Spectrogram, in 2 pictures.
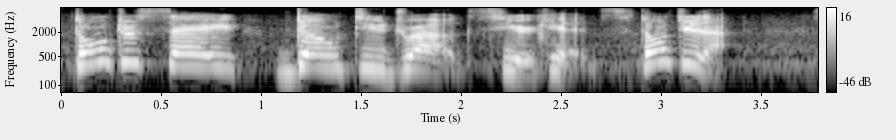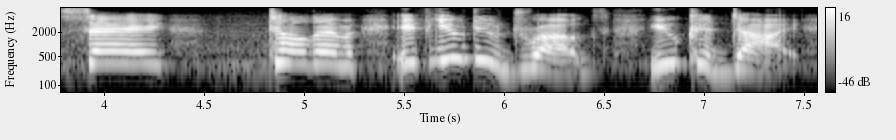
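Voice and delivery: ordinary talk, nothing marked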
